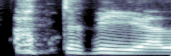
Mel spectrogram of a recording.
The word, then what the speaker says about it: Optavia: Is that how you say it? – Optavia, like Mamma Mia.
